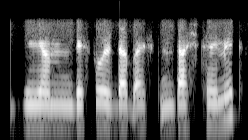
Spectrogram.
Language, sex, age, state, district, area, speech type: Kashmiri, male, 18-30, Jammu and Kashmir, Baramulla, rural, conversation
